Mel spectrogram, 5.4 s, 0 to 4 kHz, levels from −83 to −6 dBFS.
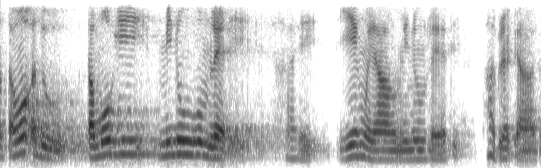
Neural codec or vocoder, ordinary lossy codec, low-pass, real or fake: none; none; 3.6 kHz; real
